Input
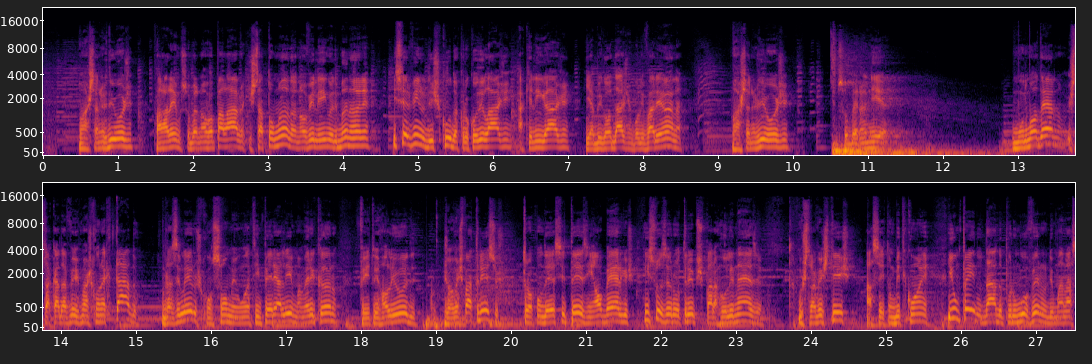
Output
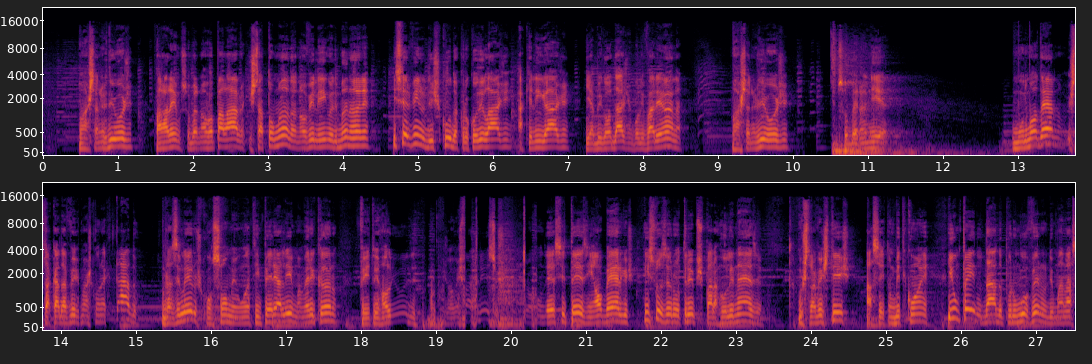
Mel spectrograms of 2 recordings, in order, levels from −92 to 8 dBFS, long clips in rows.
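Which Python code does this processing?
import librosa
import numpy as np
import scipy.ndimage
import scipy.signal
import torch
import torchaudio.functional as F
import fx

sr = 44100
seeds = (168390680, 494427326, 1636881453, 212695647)

y = fx.level_steps(x, sr, step_db=14, at=(14.19, 14.81))
y = fx.over_compress(y, sr, threshold_db=-31.0, ratio=-1.0, at=(18.39, 20.48), fade=0.02)
y = fx.tilt_eq(y, sr, slope=2.5)
y = fx.upward_expand(y, sr, threshold_db=-39.0, expansion=1.5)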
